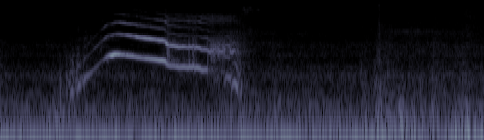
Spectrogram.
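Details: Vocal female Bengal cat asking for what she wants during a nighttime chat: one loud meow climbing steeply, then bending down and breaking off, followed by faint indoor rustling.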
